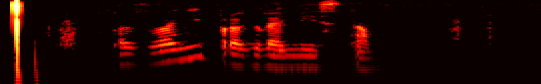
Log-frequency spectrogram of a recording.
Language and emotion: Russian, neutral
